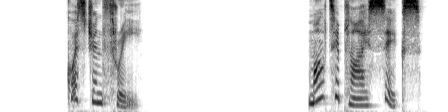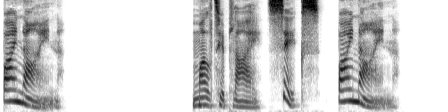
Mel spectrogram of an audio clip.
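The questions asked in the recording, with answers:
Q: Multiply 6 by 9.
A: 54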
